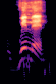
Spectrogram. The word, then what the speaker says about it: women: the word is we women not women women so it is w o but it's pronounced w i we women teeth and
